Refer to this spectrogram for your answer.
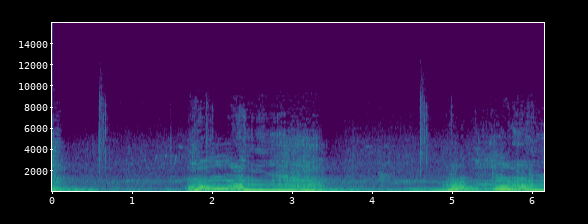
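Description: An African lion gives deep, drawn-out roars that swell upward and then sink into a long rumble.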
